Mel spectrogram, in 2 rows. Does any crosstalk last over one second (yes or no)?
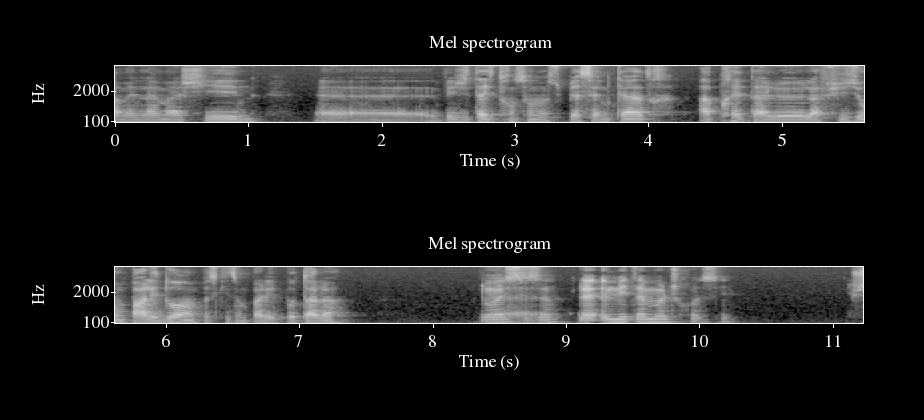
no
